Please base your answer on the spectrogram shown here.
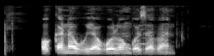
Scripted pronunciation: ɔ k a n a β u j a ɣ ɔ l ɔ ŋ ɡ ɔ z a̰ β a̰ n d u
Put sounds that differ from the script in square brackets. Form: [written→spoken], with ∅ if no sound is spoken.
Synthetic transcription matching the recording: ɔ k a n a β u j a ɣ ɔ l ɔ ŋ ɡ ɔ z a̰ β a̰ n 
